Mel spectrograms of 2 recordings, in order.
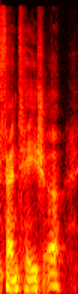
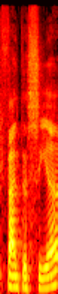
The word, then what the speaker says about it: Fantasia: I pronounced it Fantasia, like the Disney thing, Fantasia, And then when I heard the song, I noticed they pronounced it Fantasia, and I was like, okay, I'll go with it, So, yeah, it's I almost picked.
